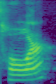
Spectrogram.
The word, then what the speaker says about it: Hoare: may know my mother's maiden name is Hore, and it's spelled Hoare.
